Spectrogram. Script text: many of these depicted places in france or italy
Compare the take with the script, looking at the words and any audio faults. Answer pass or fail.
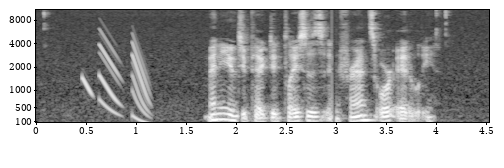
fail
